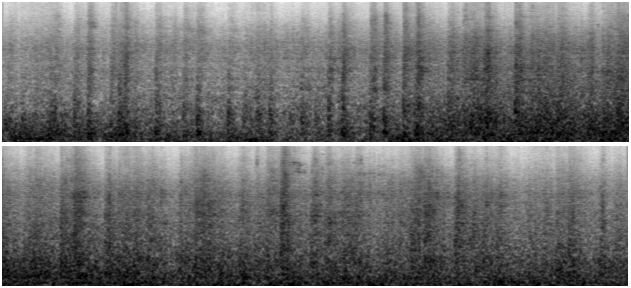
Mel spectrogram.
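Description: Passenger train running at speed, heard from the carriage window: a steady rumble with the wheels clicking over the rail joints. It grows louder about three seconds in as the train runs onto a steel truss bridge.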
